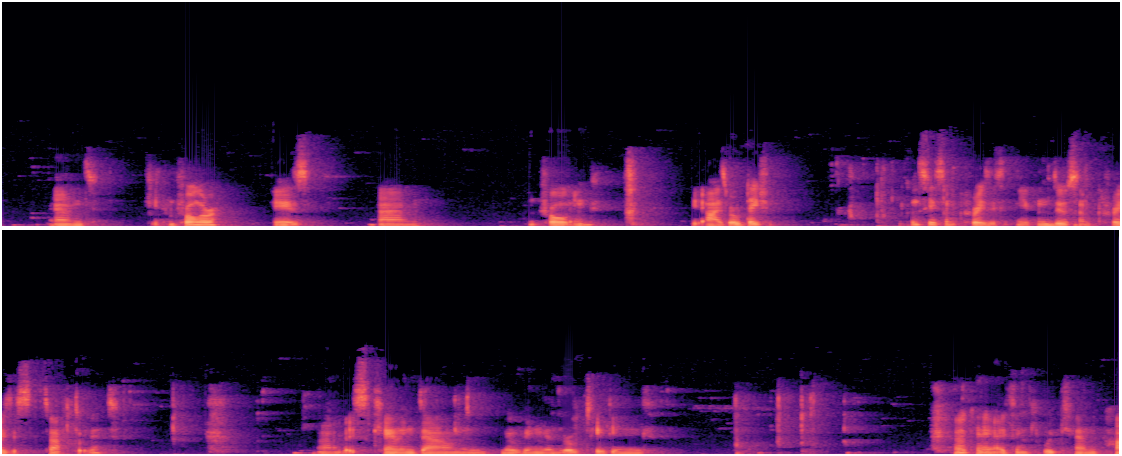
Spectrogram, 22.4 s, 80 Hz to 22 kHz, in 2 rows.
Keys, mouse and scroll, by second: 0.5 middle click, 1.6 g, 1.8 middle click, 8.3-19.6 drag, 8.8 KP_1, 9.4 r, 10.8 s, 11.8 g, 13.1 r, 14.2 s, 15.8 g, 17.0 r, 18.8 alt+s, 19.0 alt+r, 19.6 a, 19.8-20.8 middle drag, 20.8 click, 21.7-22.3 right drag.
